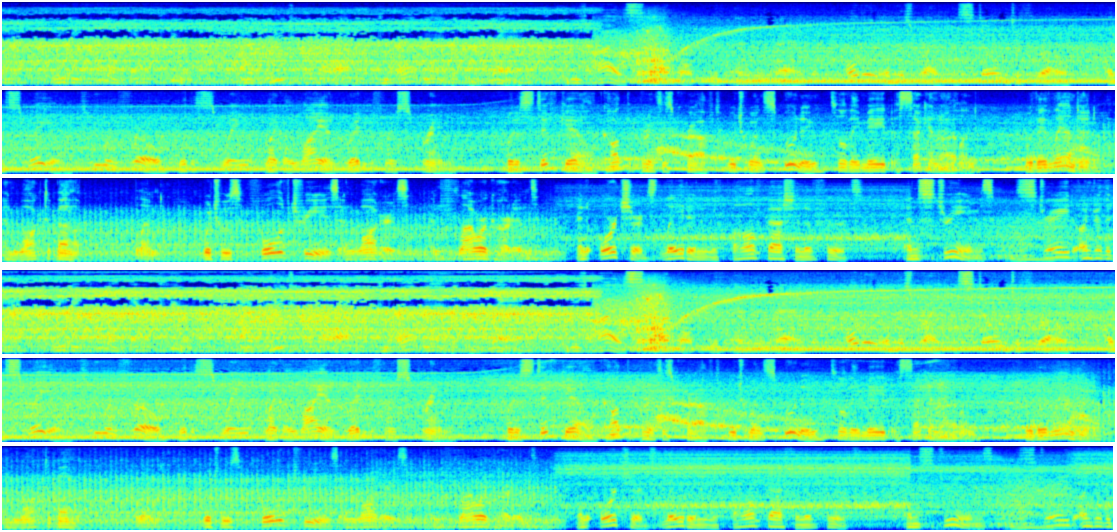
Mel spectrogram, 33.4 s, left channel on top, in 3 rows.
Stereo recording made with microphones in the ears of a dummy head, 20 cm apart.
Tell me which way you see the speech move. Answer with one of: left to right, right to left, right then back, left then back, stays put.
right to left.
